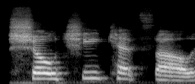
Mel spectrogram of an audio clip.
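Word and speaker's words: Xochiquetzal: Okay, so it's pronounced show. I thought that was Zo. Oh my gosh, y'all. See, loud and wrong. Shi Ketal is the Aztec Aztec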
